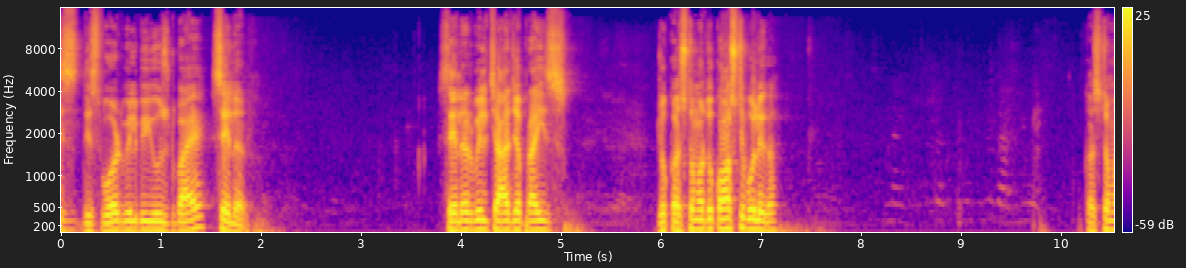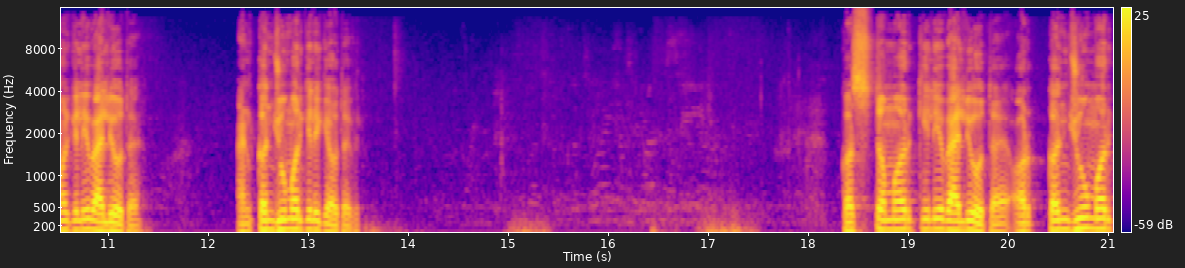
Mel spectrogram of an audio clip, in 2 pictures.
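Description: A man speaks calmly into a headset microphone, in short phrases with pauses.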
